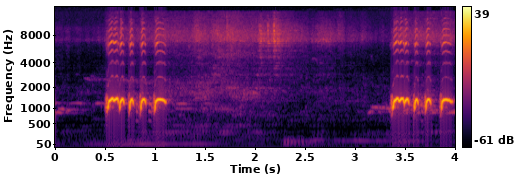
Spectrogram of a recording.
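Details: Local zebra dove singing, used as a lure to prompt other doves to sing: two loud bursts of four quick stuttering coo notes about three seconds apart, with soft low cooing between them.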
